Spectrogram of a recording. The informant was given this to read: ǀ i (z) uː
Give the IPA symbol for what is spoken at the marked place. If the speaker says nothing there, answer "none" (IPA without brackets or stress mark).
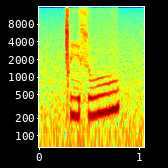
s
